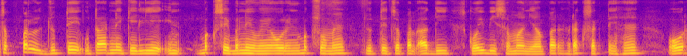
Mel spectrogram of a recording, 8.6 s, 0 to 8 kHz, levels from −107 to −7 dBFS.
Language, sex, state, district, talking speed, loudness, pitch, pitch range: Hindi, female, Rajasthan, Bikaner, 190 wpm, -17 LUFS, 150 Hz, 145-160 Hz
